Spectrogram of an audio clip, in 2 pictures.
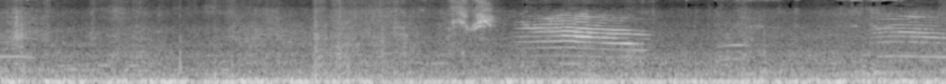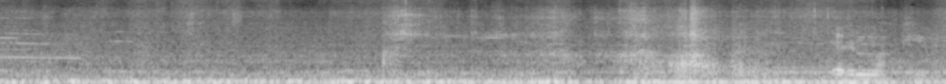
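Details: Tabby street cat living outdoors gives two drawn-out, harmonic meows, each rising then falling, about a second and a half apart, over a constant low rumble of urban traffic.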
